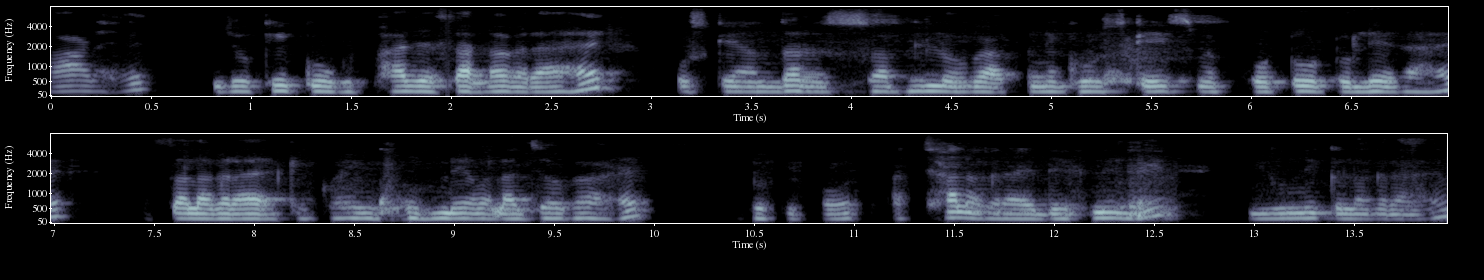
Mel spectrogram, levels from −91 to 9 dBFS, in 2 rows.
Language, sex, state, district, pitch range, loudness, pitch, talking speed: Hindi, female, Bihar, Purnia, 160-175 Hz, -28 LUFS, 170 Hz, 195 wpm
